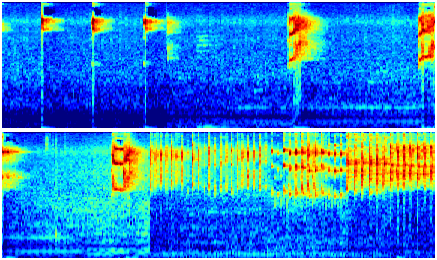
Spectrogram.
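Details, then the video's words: Master-recording lovebird for training others: short high squeaks spaced under a second apart, a few louder harsh squawks, then a long rapid chattering trill to the end. "Masteran* lovbrid GACOR ngekek panjang"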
